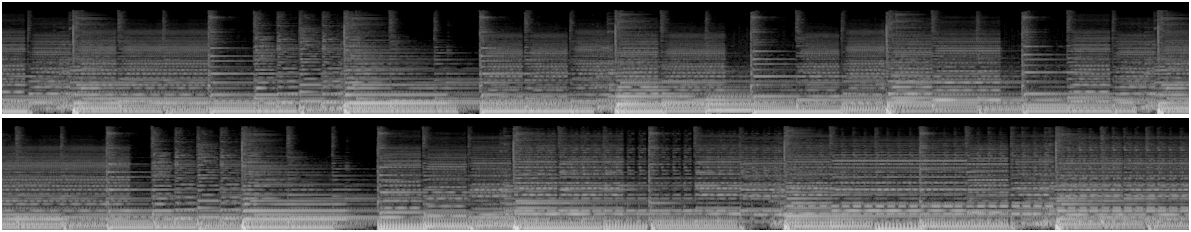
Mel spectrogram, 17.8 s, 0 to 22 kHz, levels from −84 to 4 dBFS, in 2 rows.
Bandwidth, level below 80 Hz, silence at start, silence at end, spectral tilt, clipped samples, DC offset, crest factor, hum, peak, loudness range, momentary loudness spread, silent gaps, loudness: 17 kHz; -26 dBFS; 0 s; 0 s; -6.5 dB/octave; under 0.1%; under 0.1%; 18 dB; none; -6 dBFS; 2 LU; 5 LU; none; -24 LUFS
